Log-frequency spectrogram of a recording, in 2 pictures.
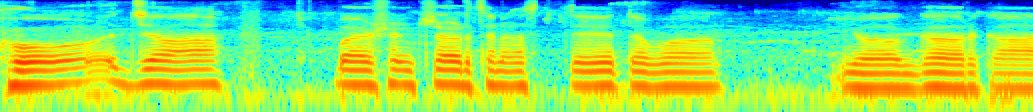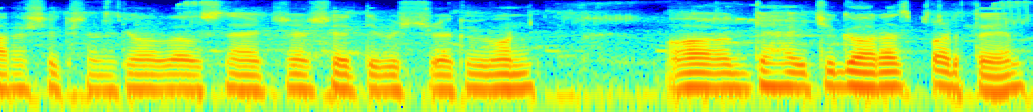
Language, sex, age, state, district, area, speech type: Marathi, male, 18-30, Maharashtra, Nashik, urban, spontaneous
